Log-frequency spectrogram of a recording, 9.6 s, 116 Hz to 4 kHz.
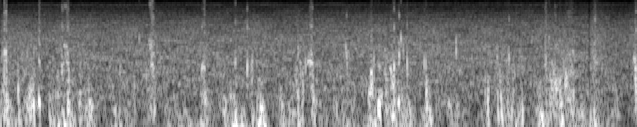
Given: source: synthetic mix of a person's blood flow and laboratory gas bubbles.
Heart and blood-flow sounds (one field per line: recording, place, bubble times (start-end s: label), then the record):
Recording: Doppler ultrasound of blood flow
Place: precordium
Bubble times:
0.00-0.16 s: bubbles
0.23-0.63 s: bubbles
0.71-0.84 s: bubbles
0.86-1.11 s: bubbles
1.77-1.83 s: bubbles
1.97-2.49 s: bubbles
2.98-3.12 s: bubbles
3.50-3.56 s: bubbles
3.67-3.77 s: bubbles
4.39-4.78 s: bubbles
5.14-5.21 s: bubbles
5.48-6.14 s: bubbles
6.32-6.71 s: bubbles
6.80-6.88 s: bubbles
7.24-7.37 s: bubbles
7.43-7.89 s: bubbles
8.14-8.66 s: bubbles
8.87-8.99 s: bubbles
9.46-9.56 s: bubbles
From the record:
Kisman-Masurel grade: 243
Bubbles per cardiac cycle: several, 3 to 8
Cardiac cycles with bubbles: 100%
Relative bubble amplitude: loud (0.450 to 0.775)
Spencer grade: 3 (all of the cardiac periods contain showers or single bubble signals, but not dominating or overriding the cardiac motion signals)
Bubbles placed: anywhere in the cardiac cycle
